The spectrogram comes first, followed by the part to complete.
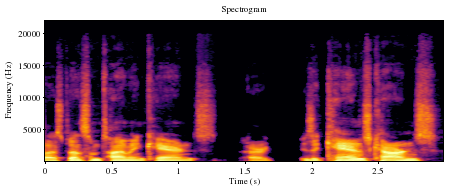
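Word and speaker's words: Cairns: spent some time in Karen's or is it Karen's KS how do you pronounce it again can cans cans yeah as in like like as in like a Coke cane cans yeah and it always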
